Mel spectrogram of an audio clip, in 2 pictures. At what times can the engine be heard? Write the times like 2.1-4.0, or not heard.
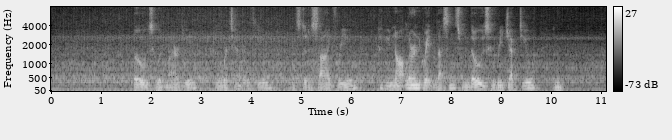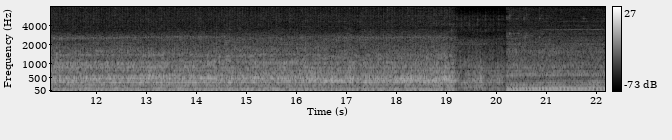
0.0-22.1.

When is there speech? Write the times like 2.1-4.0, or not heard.
1.6-10.2.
